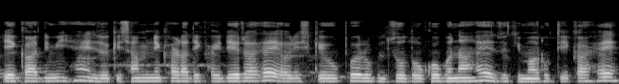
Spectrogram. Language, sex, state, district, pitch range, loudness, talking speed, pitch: Hindi, male, Rajasthan, Bikaner, 145-155 Hz, -16 LUFS, 205 wpm, 150 Hz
